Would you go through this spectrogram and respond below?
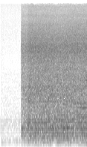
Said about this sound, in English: Shattered windows and a rush of water. Remnants of a chaotic Friday evening firefight on the downtown east side.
